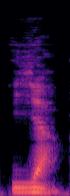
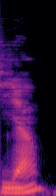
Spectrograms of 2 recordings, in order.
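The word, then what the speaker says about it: יה: Il est reconnu que ces 2 lettres rassemblées se prononcent Ya.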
